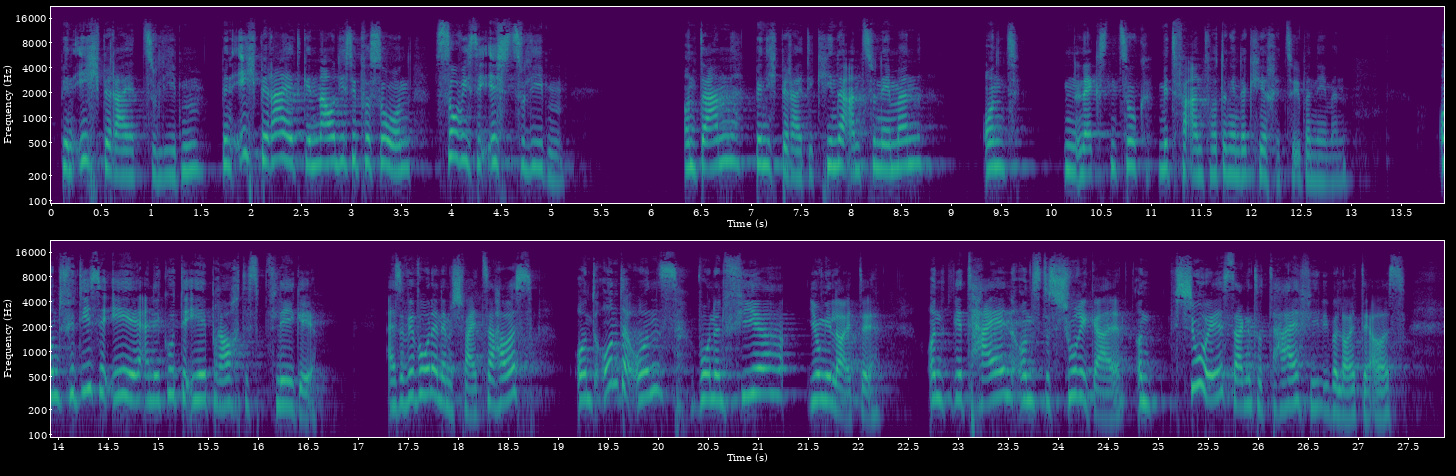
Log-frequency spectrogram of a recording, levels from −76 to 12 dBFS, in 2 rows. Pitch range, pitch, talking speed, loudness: 230-290 Hz, 260 Hz, 155 wpm, -24 LUFS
